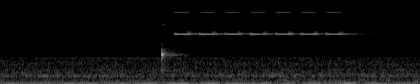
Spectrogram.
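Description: A tap on the touchscreen, then the HOMSECUR HDK SIP(B19) video intercom's buzzer beeps seven times in quick succession, high-pitched. The beeps confirm that all fingerprint users have been deleted.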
